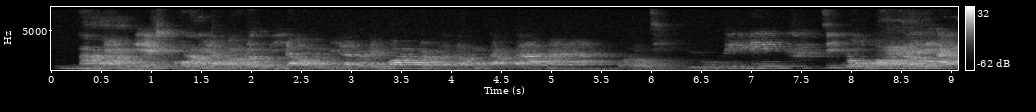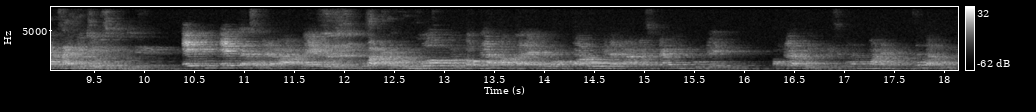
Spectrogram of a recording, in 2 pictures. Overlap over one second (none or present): present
